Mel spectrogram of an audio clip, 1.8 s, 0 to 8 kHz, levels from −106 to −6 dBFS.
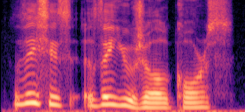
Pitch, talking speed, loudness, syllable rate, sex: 170 Hz, 165 wpm, -18 LUFS, 4.6 syllables/s, male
